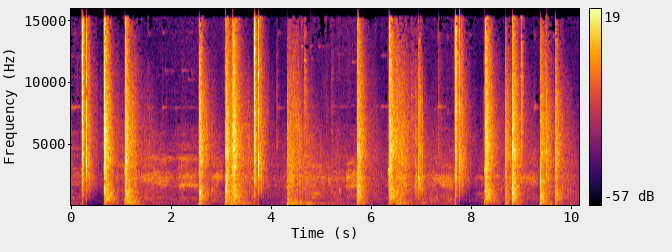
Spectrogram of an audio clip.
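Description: Rifle shots, a .22 rifle among them: about fifteen sharp cracks at uneven spacing, some in quick pairs and triples, each with a short echo tailing off.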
